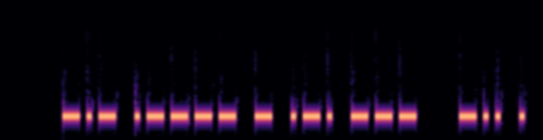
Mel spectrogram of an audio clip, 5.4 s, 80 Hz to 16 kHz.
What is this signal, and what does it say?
Morse code, heard as a keyed tone, about 21 wpm, 700 Hz. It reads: K1TRO DE
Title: USA Callsign DE Callsign 20wpm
